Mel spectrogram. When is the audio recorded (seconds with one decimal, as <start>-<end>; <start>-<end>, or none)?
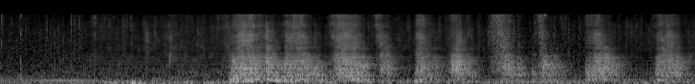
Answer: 0.0-0.9; 4.8-5.9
